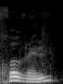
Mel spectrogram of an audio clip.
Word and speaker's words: joven: Okay, well here, joven, yes, the second to last.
